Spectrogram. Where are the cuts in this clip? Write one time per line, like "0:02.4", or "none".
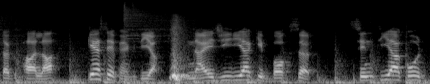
0:01.8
